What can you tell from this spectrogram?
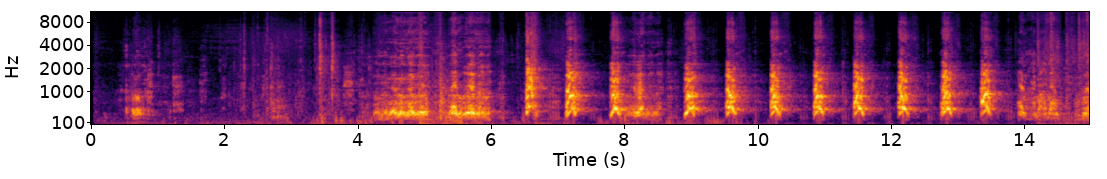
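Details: Boerboel, with the question of dog aggression raised, starts with muffled rumbling and low growly noise, then settles into deep, steady barks repeated roughly every two-thirds of a second for about nine seconds.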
